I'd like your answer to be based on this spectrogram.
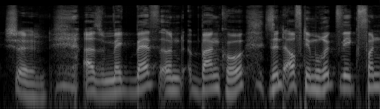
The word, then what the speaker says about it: Banquo: Bekommt das aber zusammen mit Banco? Banco? B-A-N-Q-U-O. Banco.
